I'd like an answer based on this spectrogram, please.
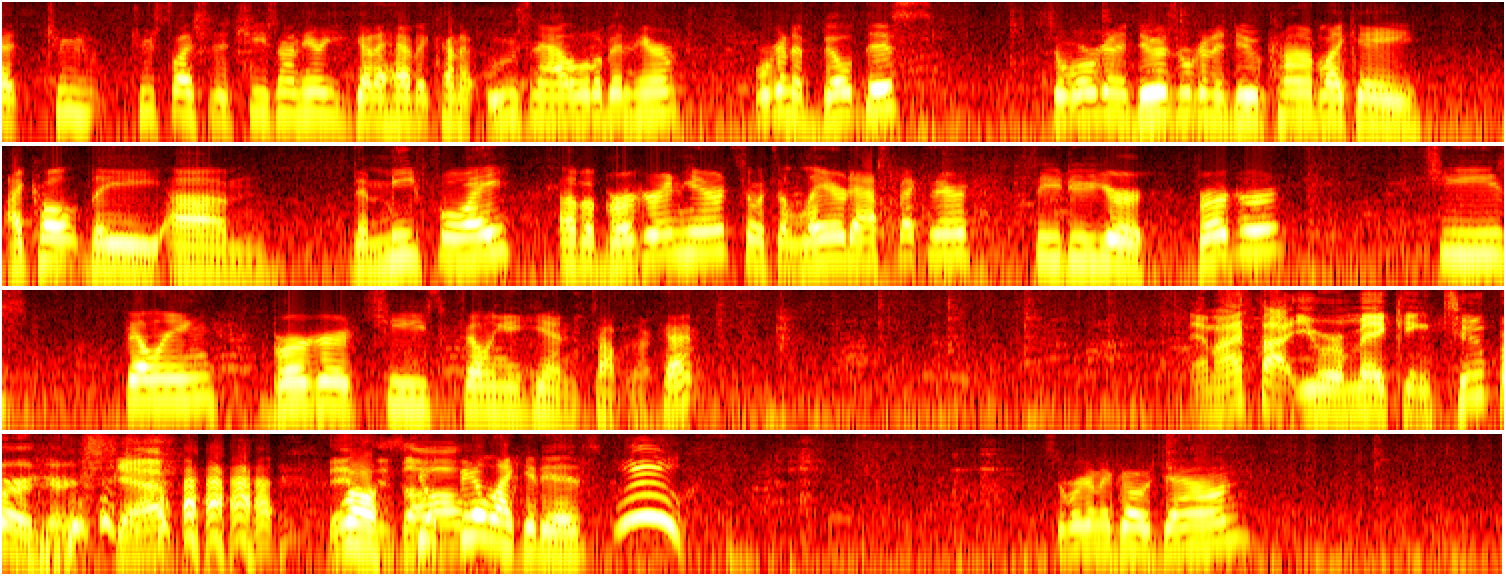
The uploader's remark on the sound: Live from Monarch Casino Resort Spa!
